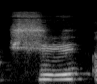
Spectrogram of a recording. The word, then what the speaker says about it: 十: Shi, lidahnya gantung. Shi, 十 shi, 十 jangan kebuka. Tetap munyung gini. Apa sih bahasanya? Gini. Shi, 十十 Tuh. Ya. Seperti itu. Emang agak lebay sih, tapi emang begitu pelafalan yang benernya. Shi, oke? Ingat ya. Shi, ingat lidahnya gantung.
